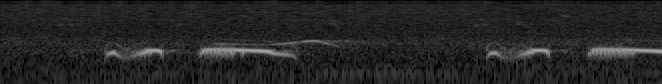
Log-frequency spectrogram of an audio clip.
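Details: Decoy spotted dove calling to lure wild doves: two low cooing phrases, each a short note followed by a longer, falling coo, with a faint rising whistle from another bird between them.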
